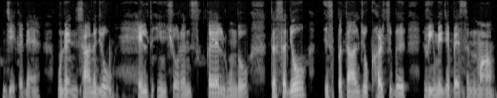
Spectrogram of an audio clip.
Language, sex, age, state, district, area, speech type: Sindhi, male, 60+, Maharashtra, Mumbai Suburban, urban, spontaneous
